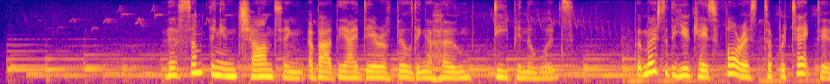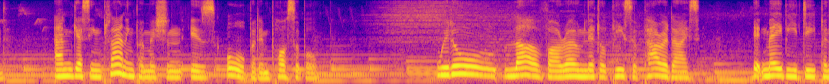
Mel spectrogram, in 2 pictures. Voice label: documentary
